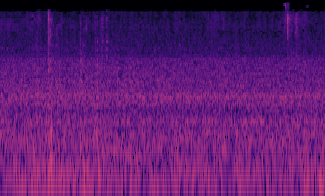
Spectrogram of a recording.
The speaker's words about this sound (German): Und deswegen dachte ich, nehme ich jetzt das aus dem Auto auf.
